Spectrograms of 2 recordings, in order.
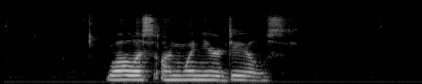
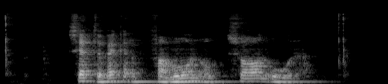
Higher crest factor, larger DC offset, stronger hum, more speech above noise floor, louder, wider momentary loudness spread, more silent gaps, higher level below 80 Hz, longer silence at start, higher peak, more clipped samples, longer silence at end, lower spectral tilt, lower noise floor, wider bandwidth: about the same, 18 dB vs 18 dB; neither; neither; first, 45 dB vs 40 dB; first, -24 LUFS vs -27 LUFS; about the same, 22 LU vs 24 LU; neither; second, -74 dBFS vs -62 dBFS; first, 1.05 s vs 0.05 s; about the same, -8 dBFS vs -10 dBFS; neither; first, 1.4 s vs 0.7 s; second, -4.5 dB/octave vs -6.5 dB/octave; about the same, -69 dBFS vs -66 dBFS; about the same, 11 kHz vs 11.5 kHz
